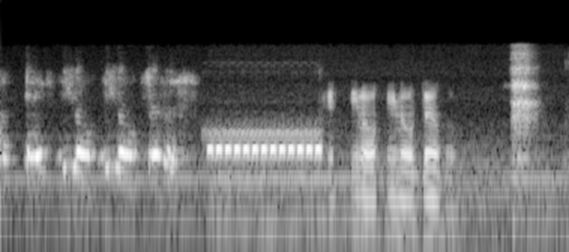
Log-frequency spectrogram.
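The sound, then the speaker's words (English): A single electronic telephone ring, a fast trilling burst lasting under two seconds, sounds clearly between stretches of voices talking, with a sharp hiss or breath near the end. “Answer the phone, Mom!”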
